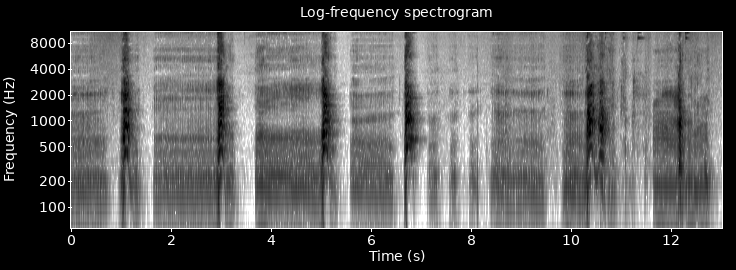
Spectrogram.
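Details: Samoyed and Siberian Husky in a friendly play fight indoors: long rumbling growls broken by sharp yelping barks about every two seconds.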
